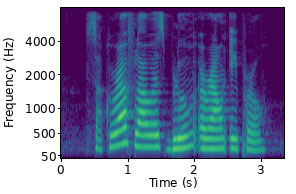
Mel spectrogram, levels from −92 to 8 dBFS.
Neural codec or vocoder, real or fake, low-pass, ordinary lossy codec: none; real; 7.2 kHz; none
